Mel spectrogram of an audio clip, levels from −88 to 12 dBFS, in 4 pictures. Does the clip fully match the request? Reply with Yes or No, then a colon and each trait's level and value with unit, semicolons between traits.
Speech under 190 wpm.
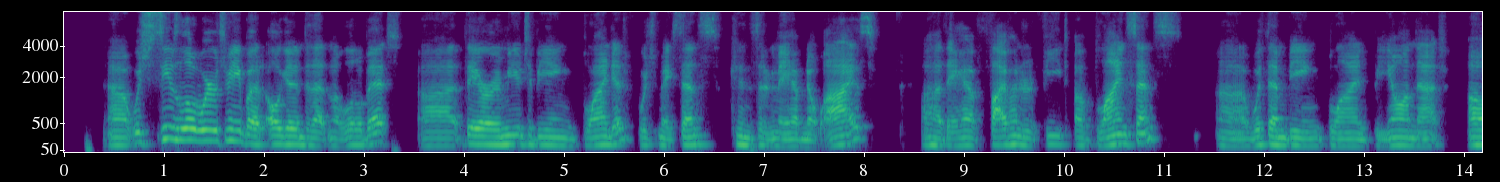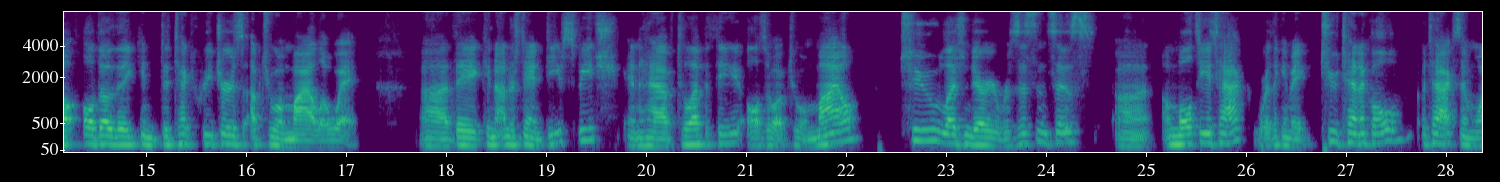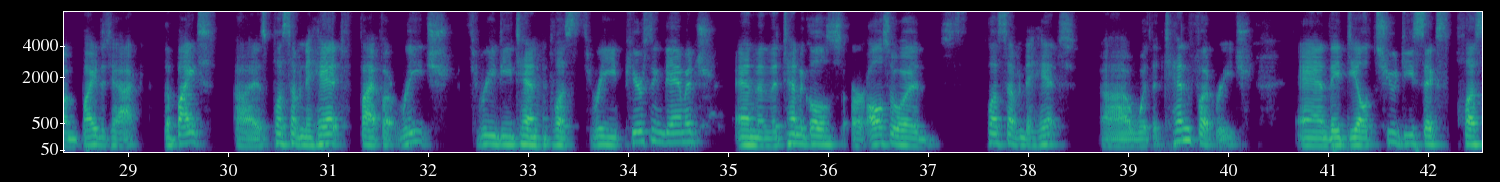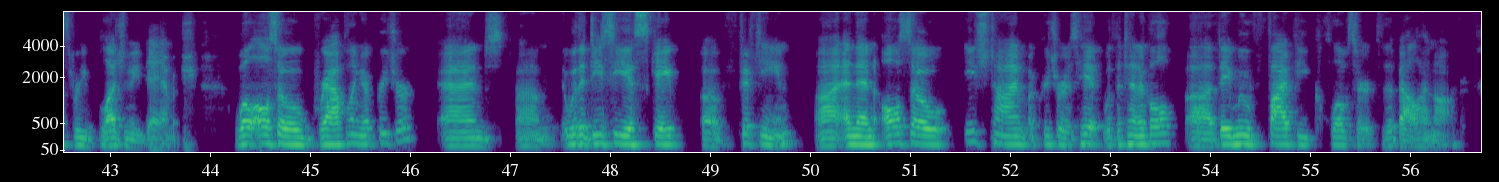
Yes: average, 175 wpm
